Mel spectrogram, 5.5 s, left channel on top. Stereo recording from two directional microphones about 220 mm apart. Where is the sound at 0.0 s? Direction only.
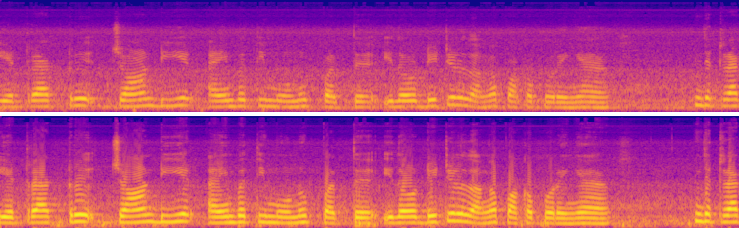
25° right (ahead or behind).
